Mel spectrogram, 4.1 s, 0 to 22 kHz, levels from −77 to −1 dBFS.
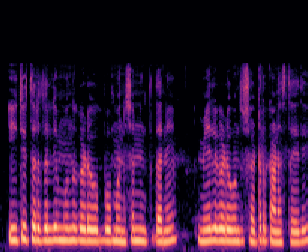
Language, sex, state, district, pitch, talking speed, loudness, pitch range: Kannada, male, Karnataka, Bidar, 185 Hz, 145 wpm, -14 LUFS, 180-195 Hz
